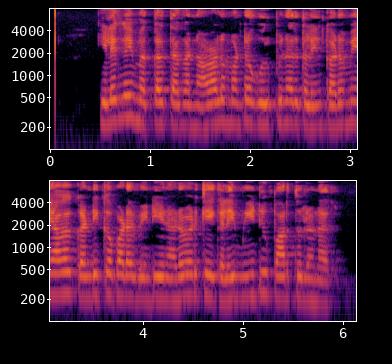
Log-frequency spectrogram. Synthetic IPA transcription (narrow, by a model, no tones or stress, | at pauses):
ɪlɐŋɡɐɪmɐkːɐɭt̪ɐŋɡɐnaːɭaːɭɯmɐndrɐʊɾʊpːɪnɐɾɣɐɭɪnkɐɽɯmɐjaːɣɐkɐɳɖɪkːɐpːɐɽɐʋeːɳɖɪjɐnɐɽɐʋɐɽɯkːɐɪɣɐɭɐɪmiːɳɖɯmpaːɾt̪ɯɭːɐnɐɾ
